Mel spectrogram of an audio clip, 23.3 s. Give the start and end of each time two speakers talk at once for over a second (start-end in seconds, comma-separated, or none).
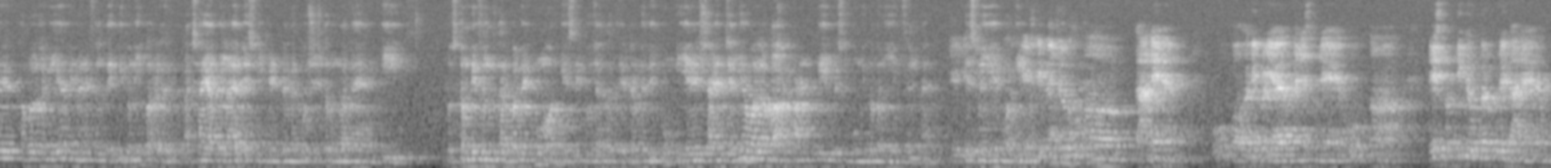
14.5-16.3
